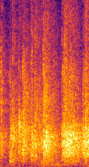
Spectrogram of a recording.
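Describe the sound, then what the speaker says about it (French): An audience applauds at the close of a conference panel, a steady wash of clapping from many hands that swells slightly toward the end. "On va les applaudir."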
